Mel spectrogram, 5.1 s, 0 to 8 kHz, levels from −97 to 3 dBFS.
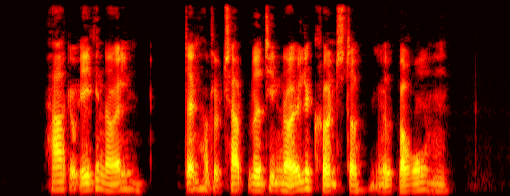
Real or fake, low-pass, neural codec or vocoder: fake; 7.2 kHz; codec, 16 kHz, 4 kbps, FreqCodec, larger model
